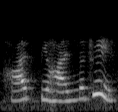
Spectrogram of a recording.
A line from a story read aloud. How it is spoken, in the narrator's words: said the jackals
